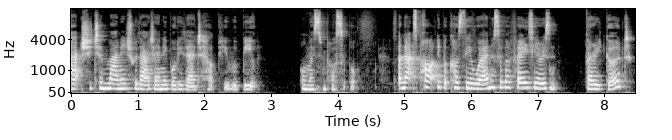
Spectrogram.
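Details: Adult woman speaking; normal speech.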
